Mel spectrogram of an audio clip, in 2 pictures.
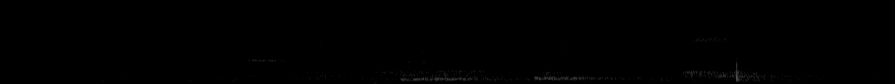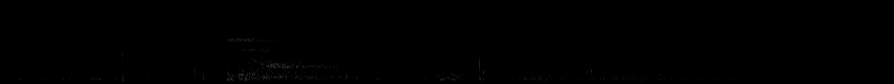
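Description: A crowd shuffles and coughs softly in a large echoing hall.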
